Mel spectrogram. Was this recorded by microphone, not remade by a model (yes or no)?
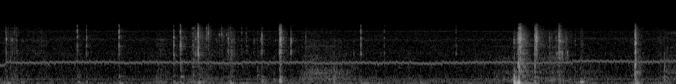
yes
